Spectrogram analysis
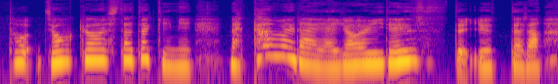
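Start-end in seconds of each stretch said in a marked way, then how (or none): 1.7-3.3 slow 中村弥生 rising on か; rising Kyushu intonation. Shown as a demonstration. Self-introduction in Tokyo, slow rising 中村弥生. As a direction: lift the pitch through 中村. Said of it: "上がるイントネーション".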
